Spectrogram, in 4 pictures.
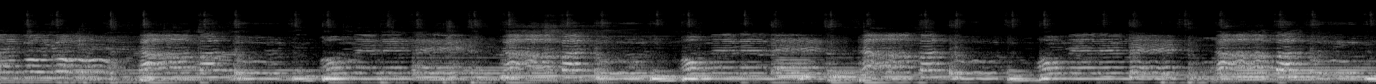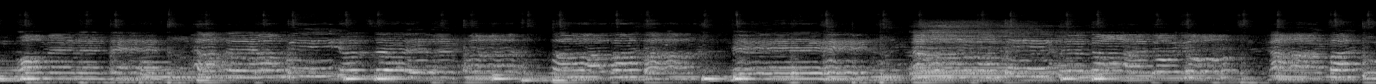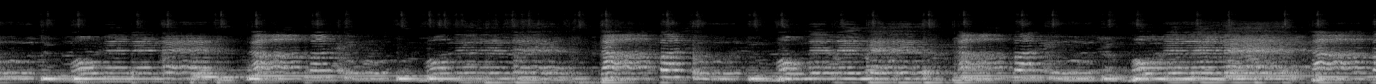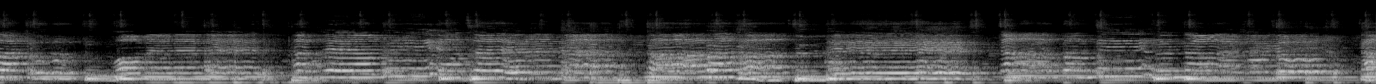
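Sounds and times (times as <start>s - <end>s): hand-drum beat: 0.0s - 55.0s
sustained keyboard chords: 0.0s - 55.0s.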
